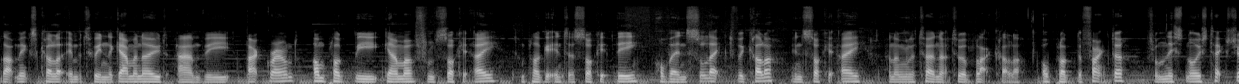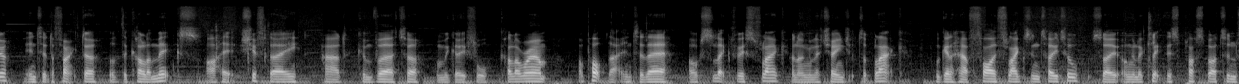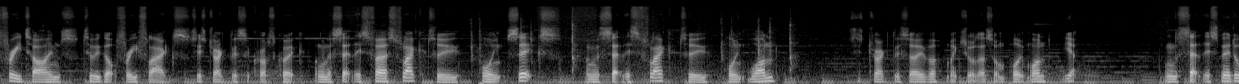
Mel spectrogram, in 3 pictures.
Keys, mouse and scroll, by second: 0.0-1.8 drag, 3.0-5.4 drag, 3.0 middle click, 3.0 scroll up 2, 7.4 click, 10.2 middle click, 10.2-11.3 scroll down 1, 11.4 click, 12.1-14.1 drag, 14.3 scroll down 3, 14.8 shift+a, 18.8-19.2 scroll up 1, 19.2 click, 19.9 click, 20.3 click, 21.6 ctrl+z, 21.6 click, 24.1 click, 25.3 click, 26.6 click, 27.7 click, 28.9-30.5 drag, 30.8 click, 31.5-32.7 drag, 33.1 click, 34.4 click, 35.4 scroll up 1, 35.6 click, 36.3 ctrl+z, 36.4 click.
